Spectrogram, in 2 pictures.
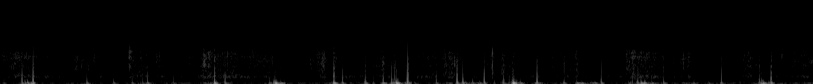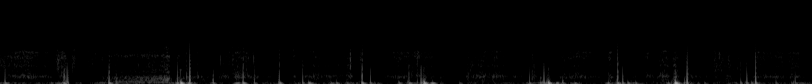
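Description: Footsteps of a person walking on frosty grass at a steady pace, about two steps a second.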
